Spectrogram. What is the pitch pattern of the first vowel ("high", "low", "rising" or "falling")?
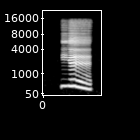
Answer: falling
